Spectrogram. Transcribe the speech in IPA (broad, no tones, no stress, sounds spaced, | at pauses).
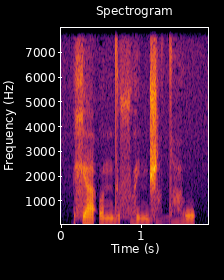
xʲ a ʔ o n d ɪ sʷ a̤ j n d͡ʒ ɔ̤ dˤ o̤ w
